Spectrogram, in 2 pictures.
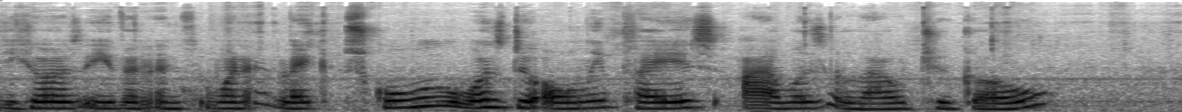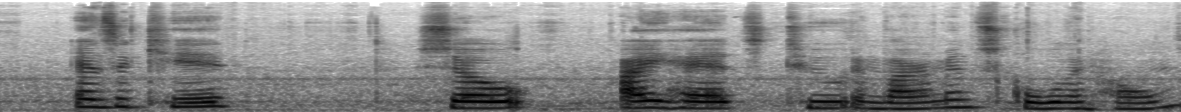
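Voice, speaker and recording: Speaking very slowly with long, frequent pauses, a woman with a non-native accent uses a fairly high pitch. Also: ordinary pitch variation. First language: not English. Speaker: vlogger. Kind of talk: personal monologue. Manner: halting.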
